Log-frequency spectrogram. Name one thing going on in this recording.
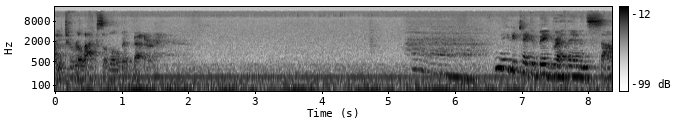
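A woman speaks calmly nearby, in a room with a slight echo.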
